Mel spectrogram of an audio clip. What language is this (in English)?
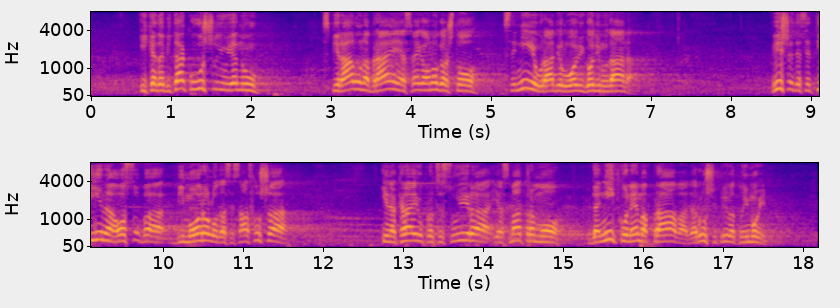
Serbian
